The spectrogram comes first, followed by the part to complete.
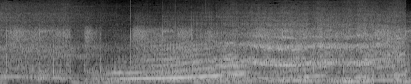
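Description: Drift car sliding sideways with its tyres squealing, its engine revving in a pitch that climbs steadily over about a second and a half.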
